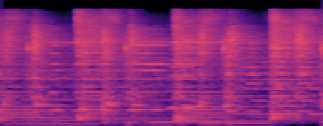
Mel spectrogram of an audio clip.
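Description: A Latin dance band playing live, with electric bass, keyboard and percussion over a steady beat.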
